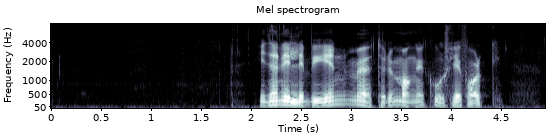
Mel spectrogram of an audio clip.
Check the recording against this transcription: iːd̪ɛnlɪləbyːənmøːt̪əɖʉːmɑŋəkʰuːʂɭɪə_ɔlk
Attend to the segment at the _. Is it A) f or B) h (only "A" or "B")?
A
